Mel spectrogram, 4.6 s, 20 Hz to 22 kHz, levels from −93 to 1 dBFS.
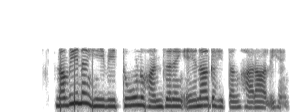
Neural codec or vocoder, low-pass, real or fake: none; 3.6 kHz; real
